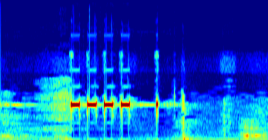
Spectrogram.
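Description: Electronic timer beeping: a quick run of about five short, high beeps at one pitch about half a second in, followed by one more single beep.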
